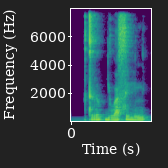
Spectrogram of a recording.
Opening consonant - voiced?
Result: no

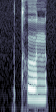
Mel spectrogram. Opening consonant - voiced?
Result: no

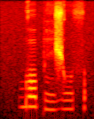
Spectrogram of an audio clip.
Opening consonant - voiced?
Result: yes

